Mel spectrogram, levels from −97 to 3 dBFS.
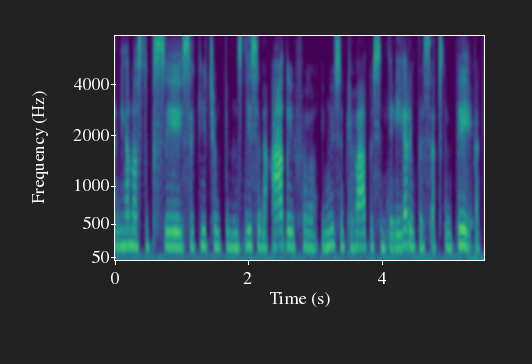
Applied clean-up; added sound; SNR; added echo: neural diffusion model UNIVERSE++.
